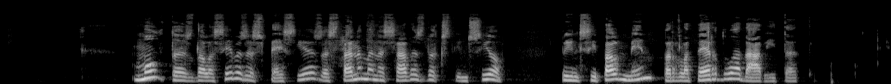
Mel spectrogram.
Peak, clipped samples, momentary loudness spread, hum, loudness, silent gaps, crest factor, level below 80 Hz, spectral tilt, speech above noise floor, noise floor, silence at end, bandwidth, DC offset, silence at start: -2 dBFS; under 0.1%; 10 LU; none; -22 LUFS; none; 22 dB; -72 dBFS; -4.5 dB/octave; 50 dB; -72 dBFS; 0.95 s; 11.5 kHz; under 0.1%; 1.35 s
